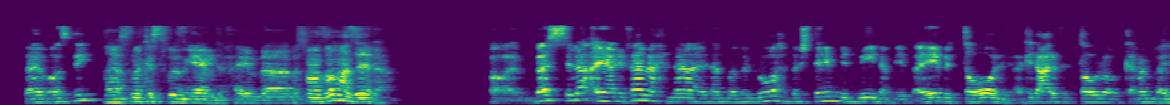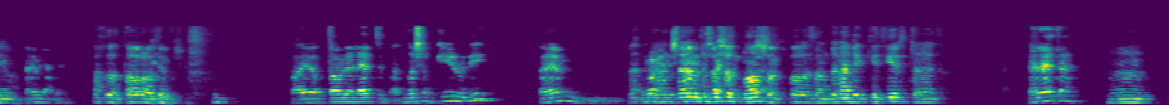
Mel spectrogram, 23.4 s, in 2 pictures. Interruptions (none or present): present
